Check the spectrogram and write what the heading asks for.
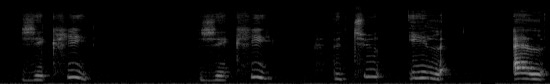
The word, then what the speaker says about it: j'écris: Also, you know not to pronounce the S at the end of the word because there is no vowel coming after it. J'écris.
